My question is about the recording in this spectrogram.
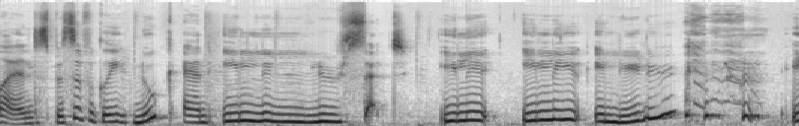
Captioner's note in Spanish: risas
